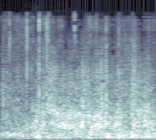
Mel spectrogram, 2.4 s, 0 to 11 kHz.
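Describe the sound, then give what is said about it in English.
A loud, steady roar of Category 5 Cyclone Pam's storm wind approaching Vanuatu, with heavy waves crashing onto the shore, a dense wall of noise that churns without pause and carries no voices. “The sea is growing increasingly violent, the waves already smashing against the shore. Trees are helpless in the wind and some streets are inundated with water.”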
